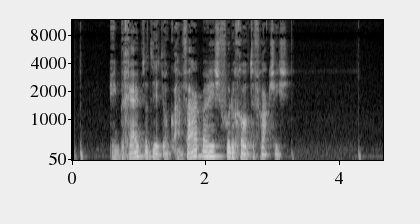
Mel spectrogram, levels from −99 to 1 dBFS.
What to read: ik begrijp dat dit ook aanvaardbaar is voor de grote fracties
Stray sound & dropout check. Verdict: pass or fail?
pass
